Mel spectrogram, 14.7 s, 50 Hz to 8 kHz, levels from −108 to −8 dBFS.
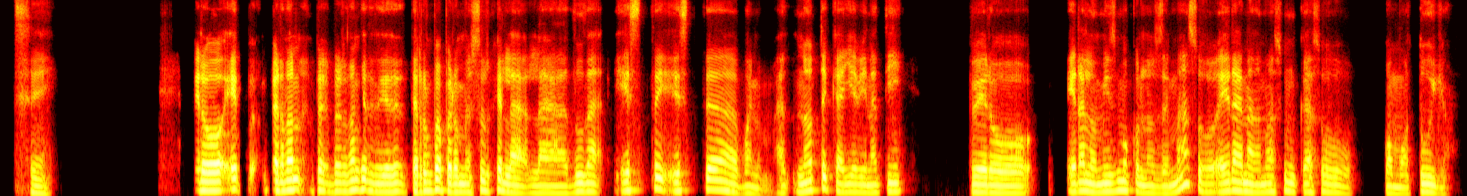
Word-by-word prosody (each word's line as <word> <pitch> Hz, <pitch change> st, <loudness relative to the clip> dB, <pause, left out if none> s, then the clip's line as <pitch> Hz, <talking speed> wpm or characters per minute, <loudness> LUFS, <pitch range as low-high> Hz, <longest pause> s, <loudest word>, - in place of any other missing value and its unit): Sí. 100 Hz, -5 st, -6 dB, 1.4 s
Pero, 135 Hz, -1 st, +7 dB
eh, 160 Hz, -, +4 dB
p -, -, -7 dB, 0.2 s
perdón, 145 Hz, +2 st, +5 dB
pe 140 Hz, -3 st, +1 dB
perdón 130 Hz, +4 st, +1 dB
que 155 Hz, -, +3 dB
te 120 Hz, -1 st, +2 dB
interrumpa, 130 Hz, +5 st, +3 dB
pero, 125 Hz, -1 st, +4 dB
me 120 Hz, 0 st, 0 dB
surge 135 Hz, 0 st, +1 dB
la 110 Hz, -5 st, +1 dB
la 105 Hz, -1 st, -3 dB
duda. 125 Hz, +2 st, -1 dB
Este 140 Hz, +1 st, 0 dB
esta 140 Hz, 0 st, 0 dB
bueno, 95 Hz, -8 st, -8 dB
ah, 110 Hz, 0 st, -8 dB
no 135 Hz, +3 st, -1 dB
te 175 Hz, -, +1 dB
caía 120 Hz, -6 st, -2 dB
bien 115 Hz, -1 st, -3 dB
a 110 Hz, -, -3 dB
ti. 125 Hz, +1 st, -3 dB, 0.6 s
Pero, 105 Hz, -3 st, +1 dB, 0.3 s
¿era 125 Hz, +2 st, +1 dB
lo 125 Hz, -3 st, +1 dB
mismo 125 Hz, +4 st, 0 dB
con 120 Hz, -5 st, -2 dB
los 105 Hz, -2 st, -5 dB
demás, 120 Hz, -, -2 dB
o 120 Hz, 0 st, -3 dB
era 135 Hz, +2 st, +2 dB
nada 120 Hz, -3 st, 0 dB
más 120 Hz, 0 st, -4 dB
un 130 Hz, -3 st, -2 dB
caso, 115 Hz, -5 st, -5 dB, 0.3 s
como 95 Hz, -3 st, -5 dB
tuyo? 105 Hz, -5 st, -3 dB
120 Hz, 170 wpm, -23 LUFS, 110-135 Hz, 1.4 s, Pero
